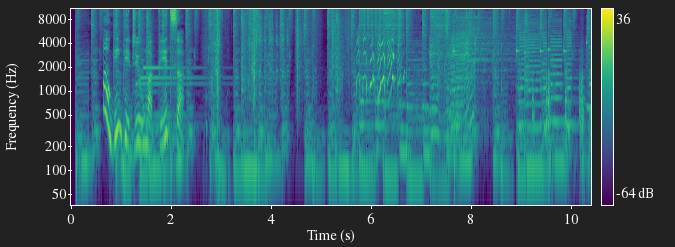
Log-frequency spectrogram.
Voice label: portuguese brazilian animation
